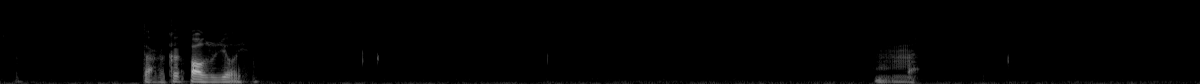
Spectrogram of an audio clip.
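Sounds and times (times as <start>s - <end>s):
computer mouse clicks: 3.3s - 3.9s, 6.6s - 6.8s, 9.8s - 10.9s.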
